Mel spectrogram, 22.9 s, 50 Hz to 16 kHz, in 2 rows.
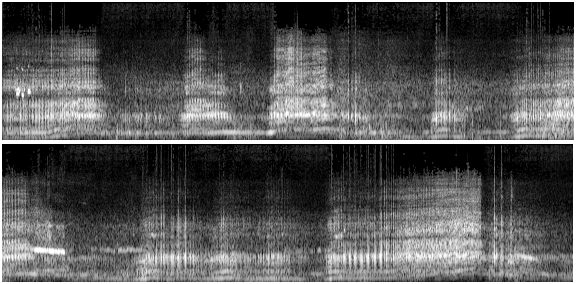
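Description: FPV Boss 335 GT's supercharged 5.0-litre V8 driven hard on a motorkhana course. There are about seven bursts of full throttle, each with the revs climbing, and between them the engine drops back to lower revs as the car brakes and turns.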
